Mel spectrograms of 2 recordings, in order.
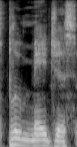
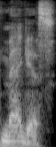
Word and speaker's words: BlueMagus: So yeah, I always forget too until I watch your videos that it's BlueMagus, not Magus. I'm just so used to like Chrono Trigger being like it's Magus.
